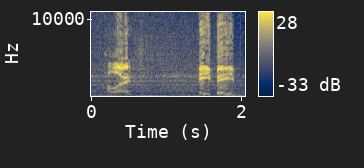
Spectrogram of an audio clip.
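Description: Steady low rumble of street background noise, with a man's voice speaking briefly twice over it.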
